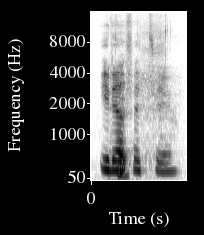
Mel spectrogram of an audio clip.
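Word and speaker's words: Eid al-Fitr: Is it Fitr or Fight? You're saying it right. Eid Al Fitr.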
